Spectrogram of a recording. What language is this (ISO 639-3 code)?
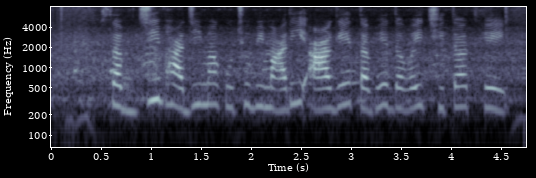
hne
